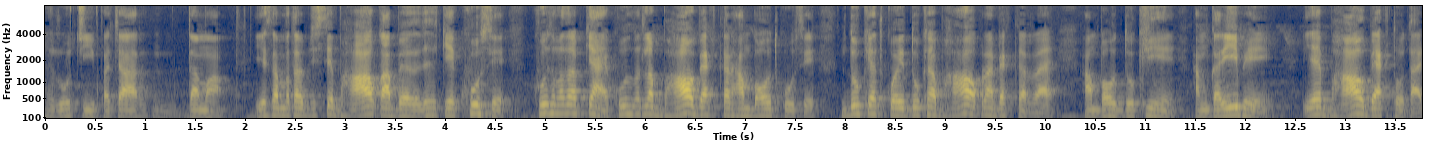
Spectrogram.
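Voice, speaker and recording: Hindi teacher who keeps saying "ठीक है". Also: male voice, medium pitch, a little mellow. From Bihar. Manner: repeats "ठीक है" often, addresses students directly. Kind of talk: online Hindi grammar lesson.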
